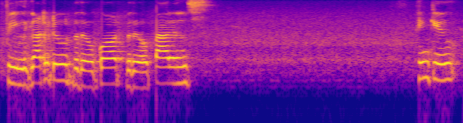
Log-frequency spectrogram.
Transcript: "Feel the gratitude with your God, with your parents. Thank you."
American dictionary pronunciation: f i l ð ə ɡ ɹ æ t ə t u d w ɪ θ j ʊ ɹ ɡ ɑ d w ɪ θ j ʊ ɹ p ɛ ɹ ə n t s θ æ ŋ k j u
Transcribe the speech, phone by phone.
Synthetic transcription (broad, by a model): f i l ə ɡ ɹ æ t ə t u d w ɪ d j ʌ ɡ ɑ d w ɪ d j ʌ p ɛ ɹ ə n t s t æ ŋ k j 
